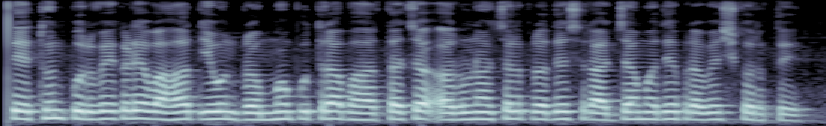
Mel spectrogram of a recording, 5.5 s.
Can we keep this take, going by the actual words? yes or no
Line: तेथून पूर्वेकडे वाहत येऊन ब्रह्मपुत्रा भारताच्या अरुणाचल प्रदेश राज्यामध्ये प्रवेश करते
yes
